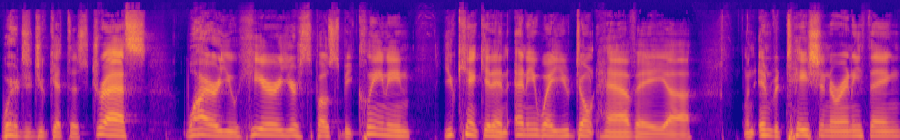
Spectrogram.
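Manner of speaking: high-pitched, scolding yell. Retelling a movie scene where Catherine yells at Cinderella: imitating someone yelling. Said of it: "starts yelling at her".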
